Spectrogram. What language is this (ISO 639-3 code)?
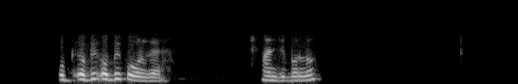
doi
